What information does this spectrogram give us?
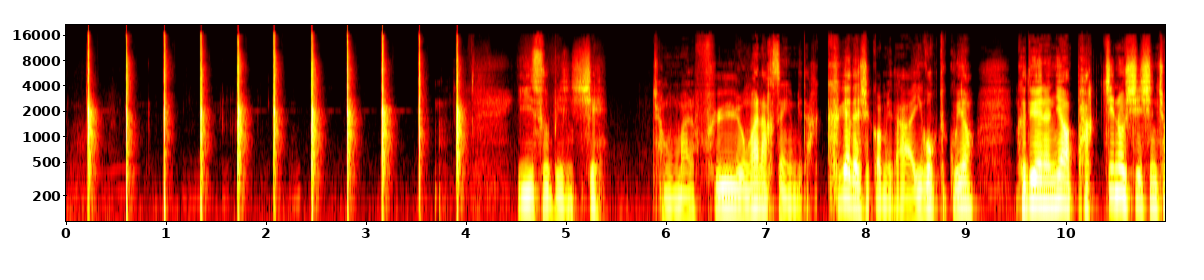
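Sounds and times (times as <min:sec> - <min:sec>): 
clapping hands: 0:00.2 - 0:04.1
speech: 0:04.5 - 0:10.9.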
